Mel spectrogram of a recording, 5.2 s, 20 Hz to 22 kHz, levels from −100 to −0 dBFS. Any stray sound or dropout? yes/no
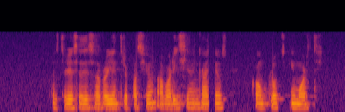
yes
